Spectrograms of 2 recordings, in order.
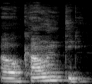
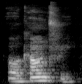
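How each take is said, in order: First: The t in country sounds like a plain t. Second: The t in country sounds like ch. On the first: The speaker calls it wrong. "ntabwo ari our country" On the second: The speaker calls it right. "it is our country"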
